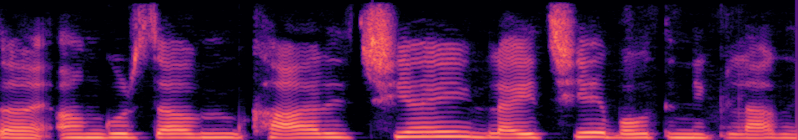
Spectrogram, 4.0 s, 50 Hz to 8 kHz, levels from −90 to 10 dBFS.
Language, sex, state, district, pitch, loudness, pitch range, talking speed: Maithili, female, Bihar, Samastipur, 215 Hz, -15 LUFS, 210-225 Hz, 165 wpm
